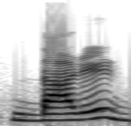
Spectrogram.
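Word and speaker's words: দ্বার: দারের দ এর নিচে বফলাটি যুক্ত হয়েছে দার।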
